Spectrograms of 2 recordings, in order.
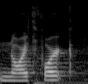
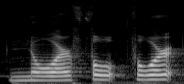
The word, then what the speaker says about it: Norfolk: or mispronounce it, like I said like North Fork garland and it's Norfolk and not North.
